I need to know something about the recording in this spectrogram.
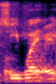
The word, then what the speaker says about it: Tshiebwe: Schwebe, how do you say his name? Oscar Tshiebwe, yeah, National Player of the Year last year.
